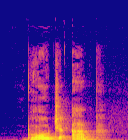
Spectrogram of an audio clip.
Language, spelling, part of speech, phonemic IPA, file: Dutch, broodje aap, noun, /ˌbroːt.jə ˈaːp/, Nl-broodje aap.ogg
- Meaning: an urban legend (false anecdotal story presented as true spread through informal communication)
